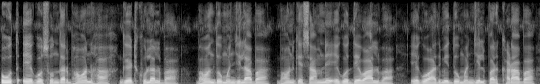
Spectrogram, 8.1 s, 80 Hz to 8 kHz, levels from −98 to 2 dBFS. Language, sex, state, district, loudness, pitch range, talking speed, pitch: Bhojpuri, male, Bihar, Gopalganj, -20 LUFS, 120-140 Hz, 185 wpm, 125 Hz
